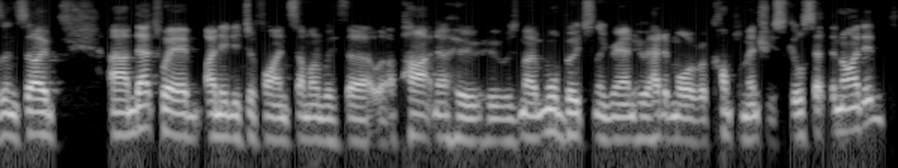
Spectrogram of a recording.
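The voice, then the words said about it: Australian accent. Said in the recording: “my Australian accent ... who's this Aussie guy calling from LA”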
